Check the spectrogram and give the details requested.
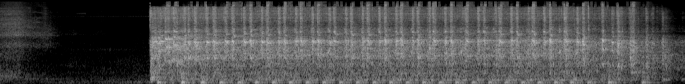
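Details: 1971 Honda CL350 Scrambler, not run in over 25 years, during compression testing (180 psi right, 170 psi left): steady fast cranking at about three beats a second with even compression pulses; healthy starter and engine.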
